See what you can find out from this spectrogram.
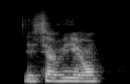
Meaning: third-person plural simple future of desservir
- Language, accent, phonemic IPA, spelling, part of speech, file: French, Canada, /de.sɛʁ.vi.ʁɔ̃/, desserviront, verb, LL-Q150 (fra)-desserviront.wav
